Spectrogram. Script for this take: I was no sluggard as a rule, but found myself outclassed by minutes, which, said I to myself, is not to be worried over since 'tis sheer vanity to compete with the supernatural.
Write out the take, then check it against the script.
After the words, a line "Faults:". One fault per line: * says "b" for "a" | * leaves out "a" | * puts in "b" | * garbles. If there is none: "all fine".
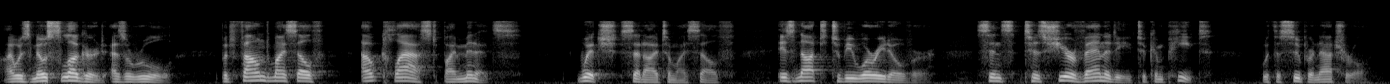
I was no sluggard as a rule, but found myself outclassed by minutes, which, said I to myself, is not to be worried over since 'tis sheer vanity to compete with the supernatural.
Faults:
all fine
